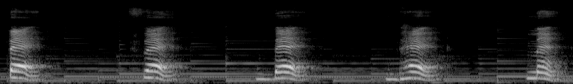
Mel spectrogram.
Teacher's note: हमारे जो दोनों होंठ है वो आपस में मिलते हैं। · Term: ओष्ठ वर्ग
